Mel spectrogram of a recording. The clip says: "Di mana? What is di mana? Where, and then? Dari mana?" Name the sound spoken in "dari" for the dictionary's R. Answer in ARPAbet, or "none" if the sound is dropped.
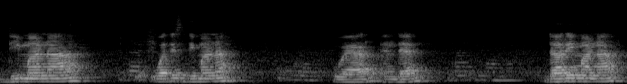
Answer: R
